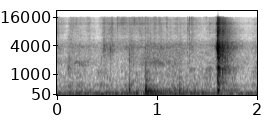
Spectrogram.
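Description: A single sharp crack about one and a half seconds in, over almost at once, with a few faint knocks before it against a quiet background.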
